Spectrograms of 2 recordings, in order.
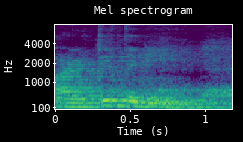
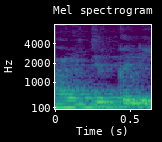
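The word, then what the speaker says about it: أعتقني: ഇവിടെ അല്ലാഹുമ്മ അഅ്തിഖ്നി എന്നതിലെ ഹംസ അത് ഹംസത്തുൽ ഖത്അ, അതായത് അത് ആ ഉച്ചരിക്കണം. ചില ആളുകൾ വളരെ ധൃതിയിൽ ദുആ ചെയ്തു പോകുമ്പോൾ അല്ലാഹുമ്മ അഅ്തിഖ്നി അല്ലാഹുമ്മ അഅ്തിഖ്നി എന്ന് പറയുമ്പോൾ ആ ഹംസ നഷ്ടപ്പെടുന്നുണ്ട്. ആ ഹംസ നഷ്ടപ്പെടാതെ അല്ലാഹുവേ നീ എന്നെ അല്ലെങ്കിൽ ഞങ്ങളെ മോചിപ്പിക്കണമേ എന്ന് അർത്ഥം വരണമെങ്കിൽ അല്ലാഹുമ്മ അഅ്തിഖ്നി എന്ന് തന്നെ പറയണം.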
